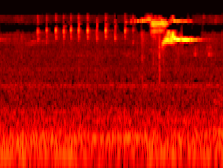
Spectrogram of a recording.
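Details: A Blue-black grassquit (tiziu), an owned bird in Campo Grande, Rio de Janeiro, gives a run of quick, high ticking notes, then a sharp, buzzy two-part 'ti-ziu', over a low background hum.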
